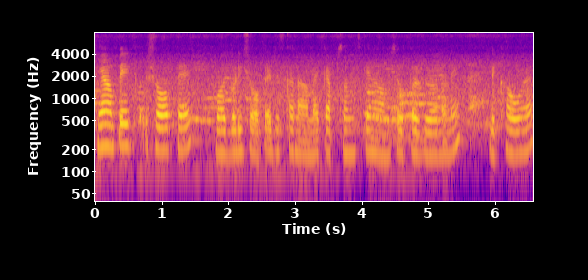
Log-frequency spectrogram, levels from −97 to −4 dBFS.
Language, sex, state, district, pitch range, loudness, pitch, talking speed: Hindi, female, Punjab, Pathankot, 185-225 Hz, -20 LUFS, 200 Hz, 200 wpm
